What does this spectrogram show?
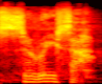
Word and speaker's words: Cereza: Her name was Sesa. That's how you pronounce it.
